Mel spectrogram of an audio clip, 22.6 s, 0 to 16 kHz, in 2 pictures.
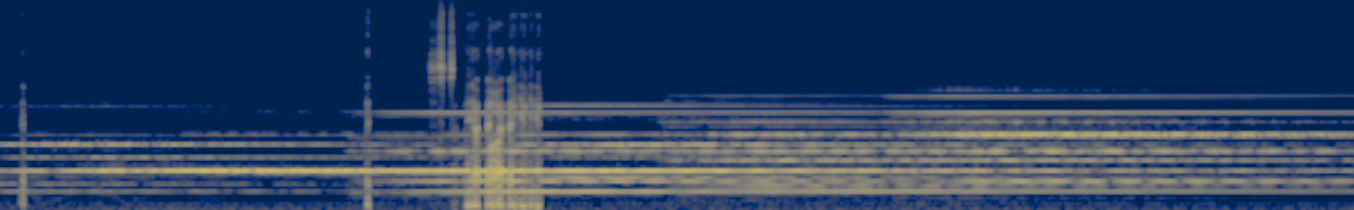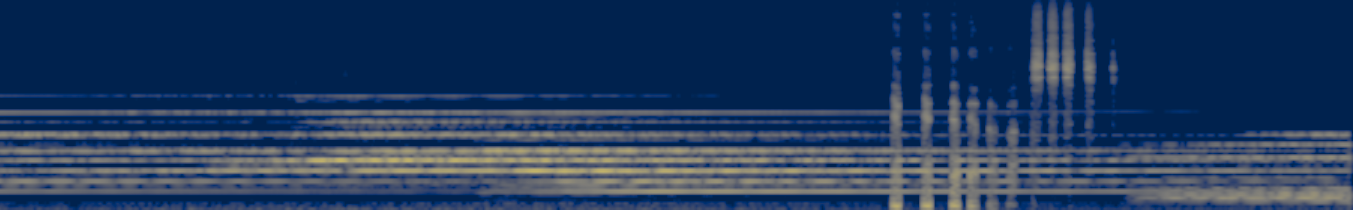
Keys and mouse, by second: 0.0 space, 3.0-6.2 drag, 7.8 click, 9.7 click, 10.3 click, 11.5-13.8 drag, 18.7 Right, 18.9 Right, 19.2 Right, 19.3 Right, 19.5 Right, 19.6 Right, 19.8 Right, 20.0 Right, 20.1 Right, 20.3 Right, 20.5 Right, 21.9 s, 22.2 z.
